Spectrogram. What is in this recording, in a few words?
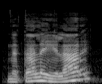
christmas, latin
